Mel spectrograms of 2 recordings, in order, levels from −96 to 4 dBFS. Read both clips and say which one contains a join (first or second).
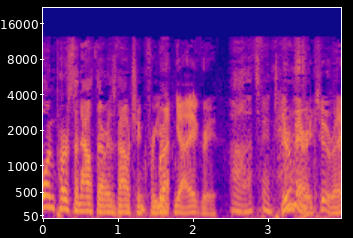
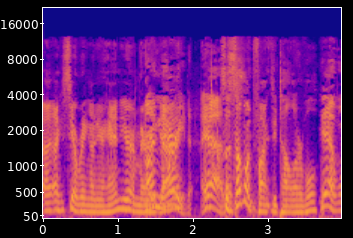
first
